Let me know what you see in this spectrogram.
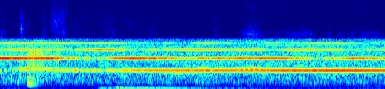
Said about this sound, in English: So, listeners, if you're unfamiliar with this, this is a Lunk Alarm at a Planet Fitness. And it's very loud. It really annoys the customers.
